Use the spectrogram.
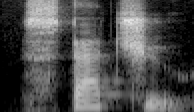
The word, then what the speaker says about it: statue: second or third syllable the t is pronounced like chicken and change so pronunciation statue statue for the first vowel we use the short ah like black cat sta then we use the CH sound statue for the second syllable we use the long u like Boot and moon ooh together statue this is the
